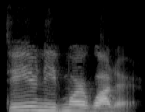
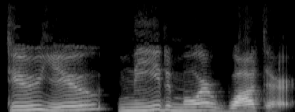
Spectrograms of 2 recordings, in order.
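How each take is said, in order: First: It is spoken at normal speed. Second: It is spoken slowly. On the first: "at normal speed"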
